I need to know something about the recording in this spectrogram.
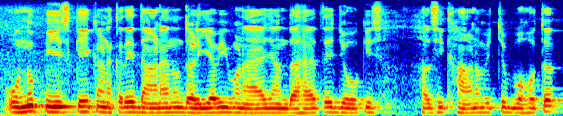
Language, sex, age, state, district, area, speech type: Punjabi, male, 18-30, Punjab, Patiala, rural, spontaneous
